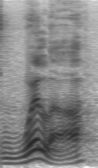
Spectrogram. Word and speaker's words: Uila: L A pronounce as Willer it is a Hawaiian word Willa in Hawaiian meaning is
